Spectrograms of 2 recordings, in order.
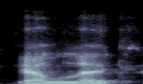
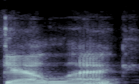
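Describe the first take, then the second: First: The second vowel sounds like 'i'. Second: The second vowel sounds like 'a'. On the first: "with like an I or E sound" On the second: "spelled with an A, so it would properly be pronounced"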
